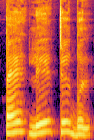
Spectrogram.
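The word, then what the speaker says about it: palatable: बी एल ई पर अगर आपको इंग्लिश में कहीं पर बी एल ई लिखा मिले तो आपको बी एल ई को पढ़ना होता है बल तो पूरी मीनिंग हमारी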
